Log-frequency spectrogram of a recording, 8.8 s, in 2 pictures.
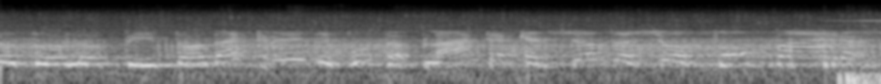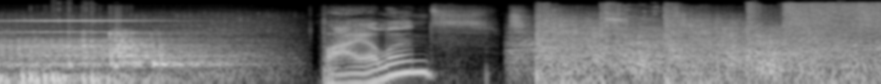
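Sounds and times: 
speech: 0.2 - 5.2, 6.0 - 8.5
gunshots: 7.0 - 8.8.

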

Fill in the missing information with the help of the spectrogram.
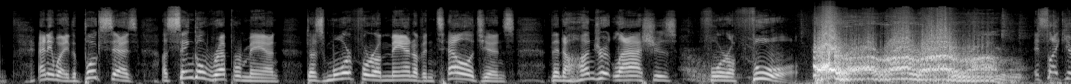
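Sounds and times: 
speech: 0.0 - 10.7
pit bull growling bark-like cry: 8.2 - 10.3.

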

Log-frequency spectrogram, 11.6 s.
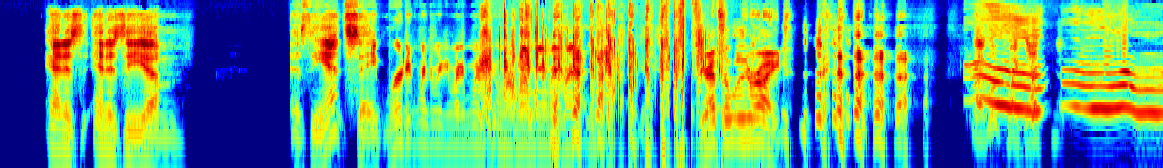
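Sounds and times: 
speech: 0.5 - 1.9, 2.9 - 11.6
human voice imitating a whale call: 4.8 - 7.2, 9.7 - 11.6
laughter: 4.8 - 10.5.

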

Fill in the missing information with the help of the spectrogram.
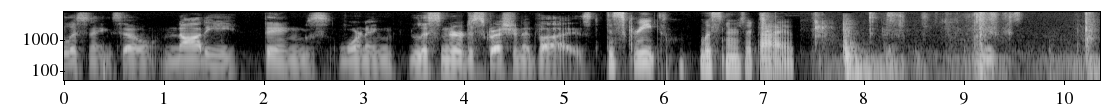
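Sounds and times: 
speech: 0.0 - 8.4, 9.2 - 9.5
papers shuffling: 8.1 - 10.3.

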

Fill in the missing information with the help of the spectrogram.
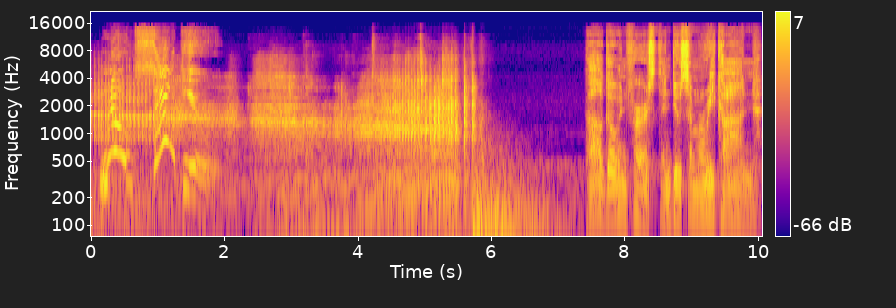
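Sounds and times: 
massive wooden doors creaking open: 0.0 - 5.9
speech: 0.1 - 2.7, 7.6 - 10.0.

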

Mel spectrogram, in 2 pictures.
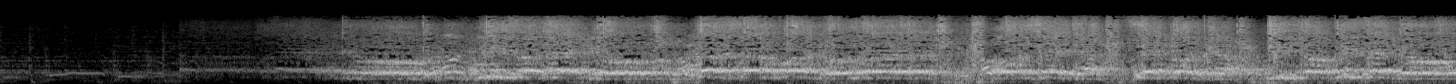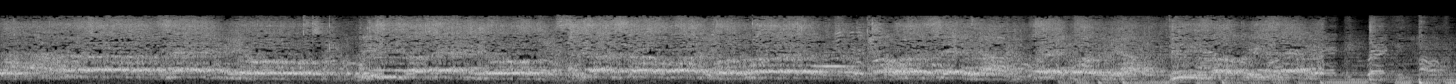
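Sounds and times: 
Newcastle football supporters singing a stadium chant: 1.8 - 29.0.

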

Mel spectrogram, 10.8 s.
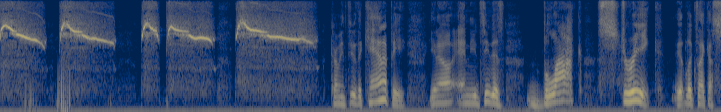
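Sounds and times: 
marbled murrelet calling: 0.0 - 4.8
speech: 5.0 - 10.8.

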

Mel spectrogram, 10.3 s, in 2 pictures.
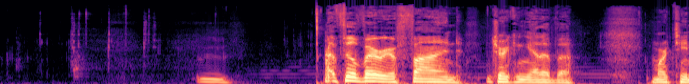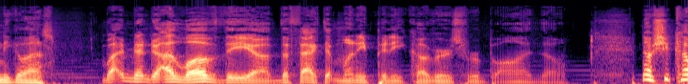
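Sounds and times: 
chewing an olive: 0.0 - 1.5
speech: 1.5 - 1.8, 2.4 - 10.3.

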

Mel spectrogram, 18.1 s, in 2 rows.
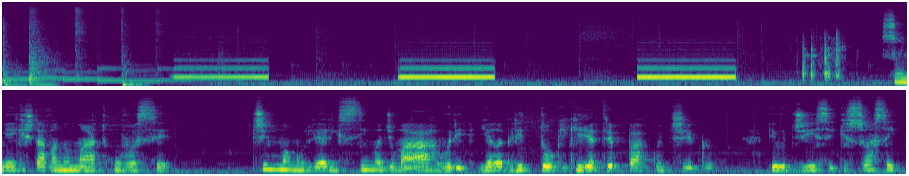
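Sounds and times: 
telephone dialing beeps: 1.8 - 2.7, 4.0 - 5.0, 6.4 - 7.4
speech: 8.9 - 10.8, 11.6 - 18.0.

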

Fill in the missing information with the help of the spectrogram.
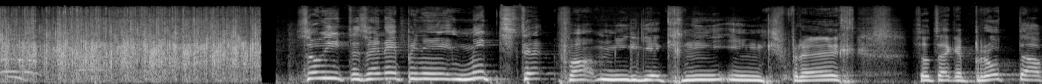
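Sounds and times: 
audience applause: 0.0 - 2.6
speech: 3.1 - 10.4.

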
